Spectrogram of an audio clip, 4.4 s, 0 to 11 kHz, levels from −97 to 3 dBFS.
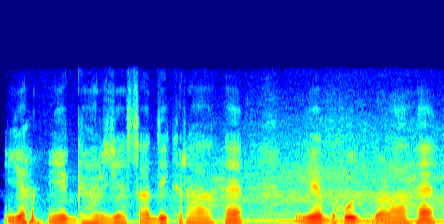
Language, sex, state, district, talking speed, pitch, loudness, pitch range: Hindi, male, Jharkhand, Deoghar, 150 wpm, 115 Hz, -18 LUFS, 110-125 Hz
